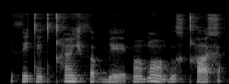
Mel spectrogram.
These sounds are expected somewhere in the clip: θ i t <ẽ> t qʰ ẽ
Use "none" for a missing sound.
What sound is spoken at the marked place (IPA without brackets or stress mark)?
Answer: ẽ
